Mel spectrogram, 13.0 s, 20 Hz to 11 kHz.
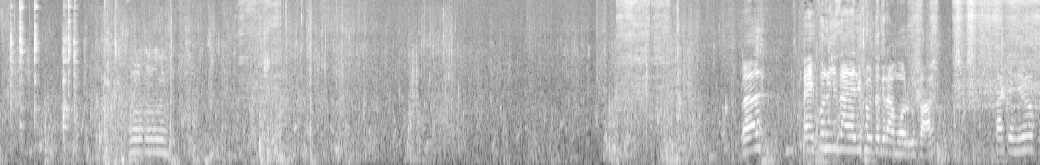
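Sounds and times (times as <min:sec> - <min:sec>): sea water washing around boat: 0:00.0 - 0:13.0.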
